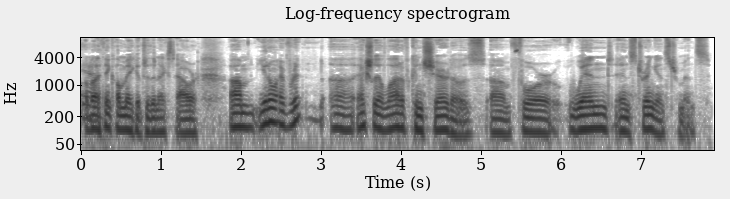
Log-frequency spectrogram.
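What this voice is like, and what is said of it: Sick, congested voice. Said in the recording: “I apologize for my voice is cold-ridden.”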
